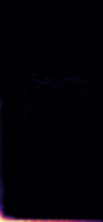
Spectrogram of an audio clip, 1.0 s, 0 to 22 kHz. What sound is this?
Thud 4 HighShortReverb
See description of Thud_4_Dry -- this is it with a short reverb mixed in at relatively high volume. A thud is an impulsive but very short low frequency sweep downward, so short that you cannot discern the sweep itself. I have several thuds in this pack, each sounding rather different and having a different duration and other characteristics. They come in a mono dry variation (very short), and in a variation with stereo reverb added. Each is completely synthetic for purity, created in Cool Edit Pro. These can be useful for sound sweetening in film, etc., or as the basis for a new kick-drum sample (no beater-noise).
cinematic, low, boom, synthetic, thud, kick, dark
